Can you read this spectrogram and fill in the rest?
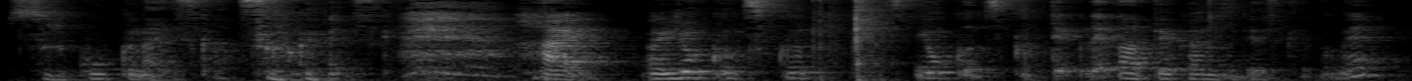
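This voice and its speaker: A middle-aged woman teaching in a casual video lesson, chatting with many fillers and sounding out words slowly to show them. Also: on the low side, gravelly, a little mellow, roomy sound, distant mic, slight background noise. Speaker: English teacher for young children.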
